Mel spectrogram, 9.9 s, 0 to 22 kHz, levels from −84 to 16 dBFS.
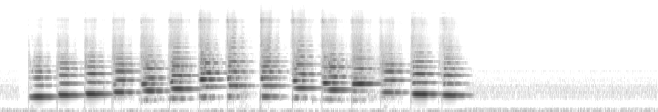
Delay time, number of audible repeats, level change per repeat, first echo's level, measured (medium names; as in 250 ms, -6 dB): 126 ms, 2, -16.5 dB, -11.5 dB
